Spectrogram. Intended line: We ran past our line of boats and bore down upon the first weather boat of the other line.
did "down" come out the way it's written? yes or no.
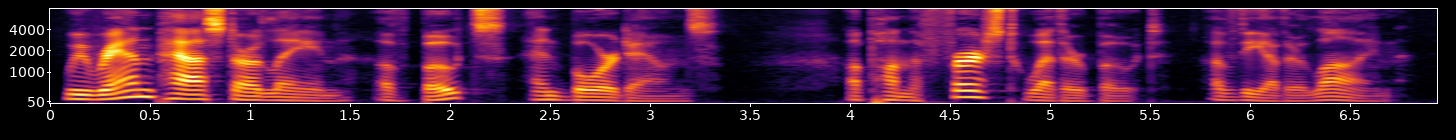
no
